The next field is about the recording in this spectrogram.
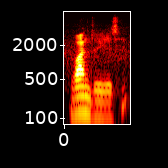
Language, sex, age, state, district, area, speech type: Gujarati, male, 45-60, Gujarat, Ahmedabad, urban, spontaneous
